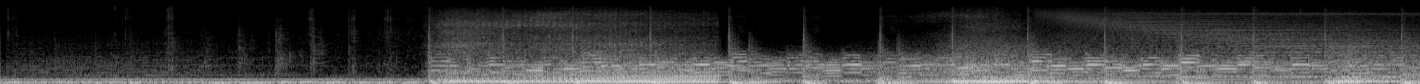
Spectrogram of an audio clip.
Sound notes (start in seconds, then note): 3.9 intense music; 4.2 engine revving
